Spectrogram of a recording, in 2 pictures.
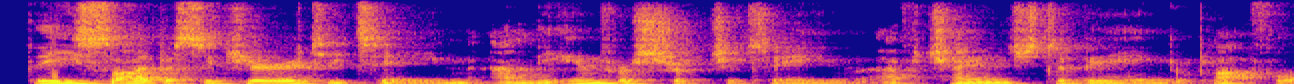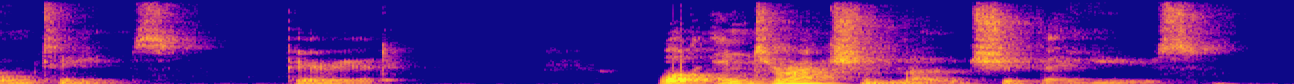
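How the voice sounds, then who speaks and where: With an English accent, a man speaks fairly slowly in a fairly low pitch, using lively intonation and vocal fry. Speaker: software tutorial presenter. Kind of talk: software tutorial. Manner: casual with fillers.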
